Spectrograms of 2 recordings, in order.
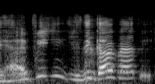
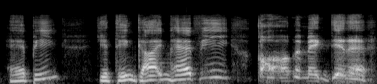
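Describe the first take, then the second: First: Lightly imitated Yiddish grandma, higher; mock the family catchphrase like bubby; Yiddish accent. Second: Put-on loud, high old bubby with a Yiddish lilt; Yiddish accent. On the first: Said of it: "we say". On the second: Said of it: "my bubby said".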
